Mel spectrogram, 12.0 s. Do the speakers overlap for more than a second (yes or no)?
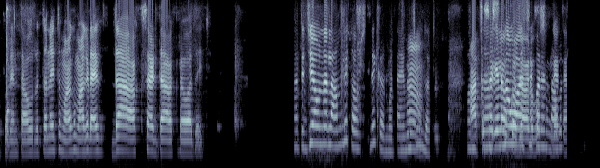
yes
